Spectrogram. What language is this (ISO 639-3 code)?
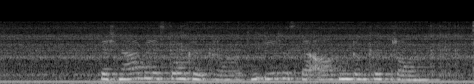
deu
